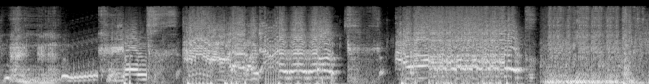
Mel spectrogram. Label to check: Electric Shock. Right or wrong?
Wrong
